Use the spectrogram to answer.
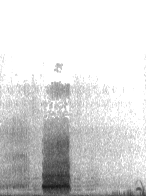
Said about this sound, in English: Confederated Tribes of the Umatilla Indian Reservation, the burrowing owl holds a special significance. These burrowing owls are, are highly important to our tribal culture, and we recognize them as being a very important animal in this ecosystem.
